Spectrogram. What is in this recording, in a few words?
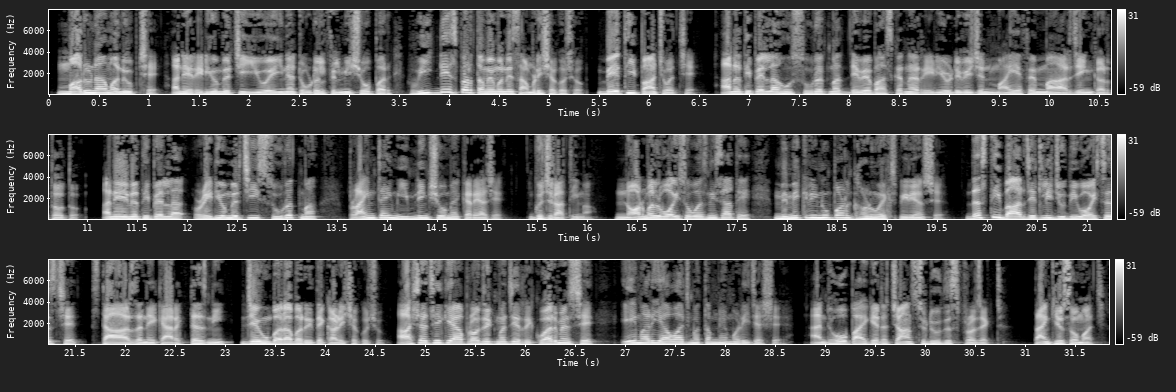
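Gujarati male Narration; voice over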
